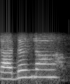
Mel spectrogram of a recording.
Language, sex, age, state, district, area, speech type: Marathi, female, 18-30, Maharashtra, Solapur, urban, conversation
